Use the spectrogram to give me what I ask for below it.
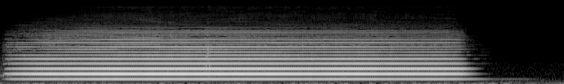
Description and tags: violin arco non vib B2
violin arco non vibrato
arco, non, vibrato, violin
